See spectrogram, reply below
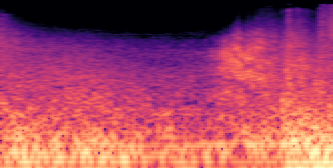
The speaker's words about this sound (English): As the Sherman approached the Panther, Groundhog let off another round and the German tank exploded.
